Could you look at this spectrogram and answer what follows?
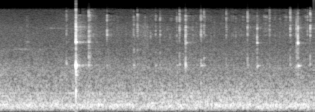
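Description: A utensil stirs garlic, Italian seasoning, salt and pepper together in a bowl, giving soft scraping with a few light clinks against the bowl, close and quiet with no talking.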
